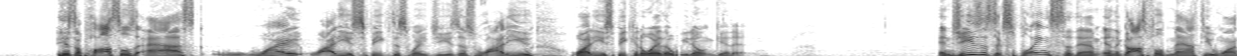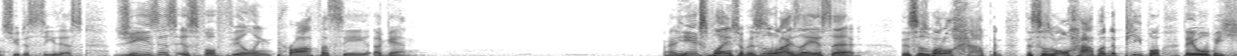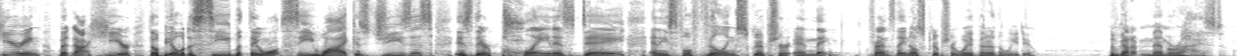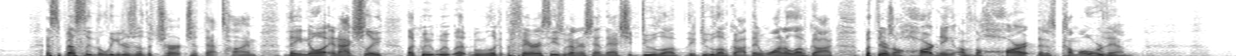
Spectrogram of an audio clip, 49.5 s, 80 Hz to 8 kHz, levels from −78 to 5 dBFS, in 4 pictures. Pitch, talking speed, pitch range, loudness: 160 Hz, 200 wpm, 140-190 Hz, -18 LUFS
